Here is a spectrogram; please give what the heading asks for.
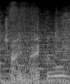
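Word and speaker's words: Chimecho: Okay, so Bax Caliber and uh Chimeco, that's how they pronounce it.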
